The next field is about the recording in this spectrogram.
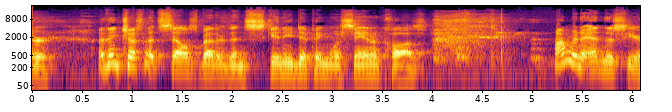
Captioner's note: wheezes; wheezes again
